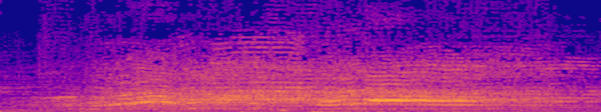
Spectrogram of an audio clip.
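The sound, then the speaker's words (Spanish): Schoolchildren at a public school in Albacete shout and cheer together as a crowd, a loud continuous roar of young voices that swells and peaks near the end. “Chicos, ¿podéis hacer un poquito de ruido que os escuchen?”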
